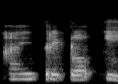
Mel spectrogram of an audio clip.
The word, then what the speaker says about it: IEEE: Ya, bacanya IEEE ya. IEEE. IEEE itu bacanya IEEE.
